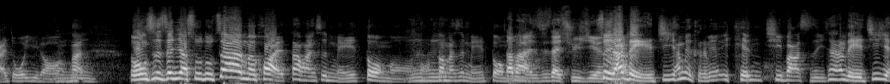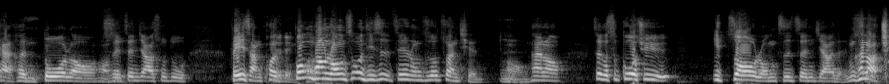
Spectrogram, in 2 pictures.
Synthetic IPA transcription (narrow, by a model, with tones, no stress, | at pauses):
a˧˩ɪt̪wɔ˦i˥˩lə˨˧˨kʰa˥˨n | lʊ˧˦ŋt͡sɹ̩˦˥t͡sə˥nt͡ɕja˥su˥˧t̪̬u˥˧t͡sə˥˧mə˨kʰwa˥˧ɪt̪a˥˩pʰa˧˦nʂɻ̩˥˩me˧˦ɪt̪ʊ˥˩ŋɔ˨˦ɔ˥˧ta˥˧˨pʰa˧nʂ̬ɻ̩˥˩me˧˥ɪt̪ʊ˥˨ŋa˥˨˧ʂɻ̩˥˧a˥˩ɪt͡ɕʰy˥t͡ɕjɛ˦sɔ˧˥i˨t̪ʰa˥le˨˩ɪt͡ɕi˥t̪ʰa˥mə˧˨kʰme˧ji˥˩t̪ʰjɛ˥nt͡ɕʰi˦pa˥sɹ̩˧˦i˨˩a˥˧˥a˥le˨˩ɪt͡ɕi˦˥t͡ɕɛ˨˥˩a˧˦ɪxə˨˩nt̪wɔ˦˥lə˨xɔ˥sswɔ˥i˨t͡sə˦˥nt͡ɕja˥ə˨˧su˥˧t̪u˥˩ | fe˥ɪt͡sʰɑ˧˦˥ŋkʰwa˥˩ɪfə˥ŋkʰɑ˧˦ŋɻʊ˧˦ŋt͡sɹ̩˥wə˥˨nt̪ʰi˧˥ʂ̬̩˥˩t͡sə˥˩ɕje˥ʊ˧ŋt͡sɹ̩˥t̪o˥t͡swa˥˩nt͡ɕʰjɛ˨˧˦nɔ˥˨˩kʰa˥˧na˥˧˩ | t͡sɤ˥˩ɡə˩ʂɻ̩˥˧kwɔ˥˧t͡ɕʰy˥˧ | i˦˩t͡so˦ʊɻʊ˧˥ŋt͡sɹ̩˦t͡sə˦nt͡ɕja˥d̪ə˨n˨ə˧kʰa˥nt̪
